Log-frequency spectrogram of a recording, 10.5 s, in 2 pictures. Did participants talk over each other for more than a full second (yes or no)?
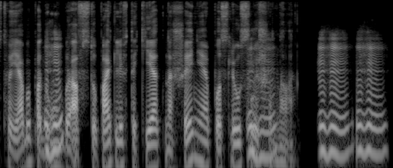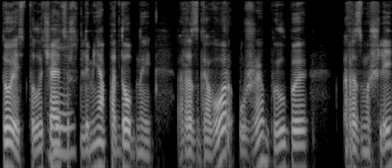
no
